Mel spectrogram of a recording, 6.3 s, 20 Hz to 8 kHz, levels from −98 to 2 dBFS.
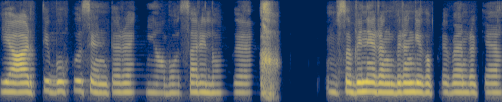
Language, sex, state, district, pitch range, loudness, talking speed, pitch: Rajasthani, female, Rajasthan, Churu, 220-230 Hz, -22 LUFS, 170 wpm, 225 Hz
